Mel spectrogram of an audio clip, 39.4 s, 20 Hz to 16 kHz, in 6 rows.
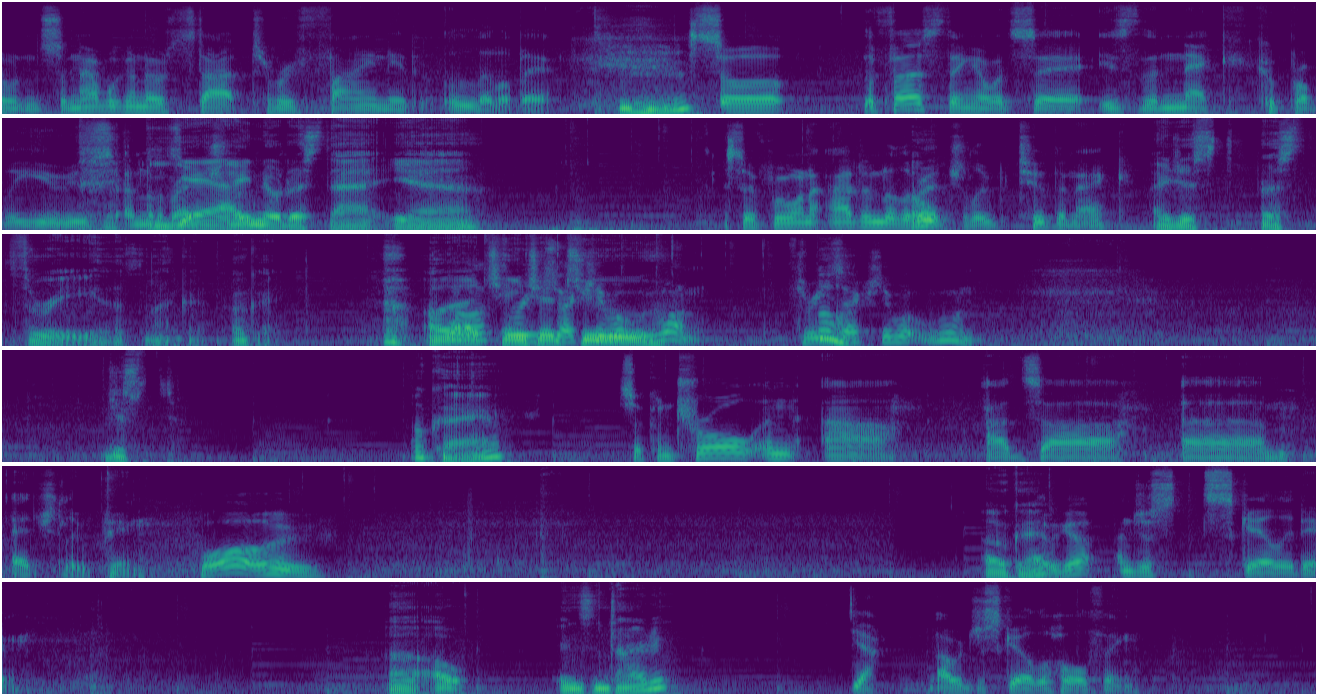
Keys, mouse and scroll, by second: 0.0-6.0 middle drag, 9.4 KP_3, 10.0 3, 10.8 3, 13.2 1, 14.0-14.8 scroll up 4, 15.8-17.0 typing, 17.8 click, 23.2 g, 25.2 r, 26.4 click, 27.0 ctrl+z, 28.0 ctrl+r, 30.6 right click, 31.6 click, 33.7 click, 35.4 shift+click, 36.6 shift+click, 37.1 middle click, 38.2 shift+click, 38.4 middle click.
